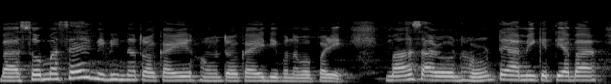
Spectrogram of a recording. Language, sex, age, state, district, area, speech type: Assamese, female, 45-60, Assam, Sivasagar, rural, spontaneous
